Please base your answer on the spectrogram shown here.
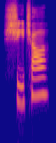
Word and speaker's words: Sica: so this is a legend of how sicha shicha whole cuz it's spelled Sika like s i CA but it's pronounced shicha so trips me up so chicha Hollow became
